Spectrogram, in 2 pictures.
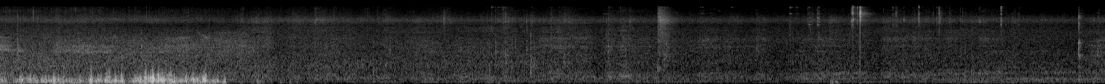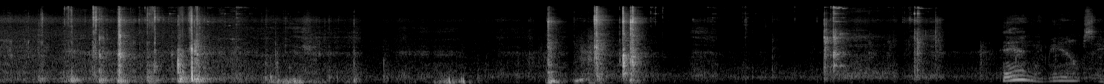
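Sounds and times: steady hiss: 0.0s - 16.8s.

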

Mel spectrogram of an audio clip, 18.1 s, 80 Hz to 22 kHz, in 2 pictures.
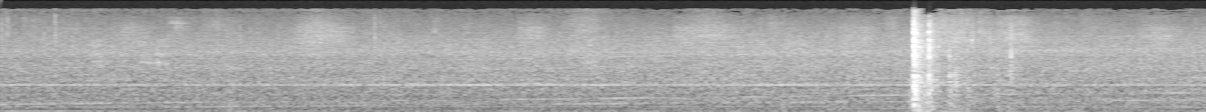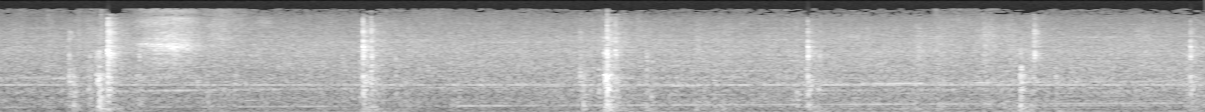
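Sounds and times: train wheels clacking over rail joints: 13.3s - 18.0s.

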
